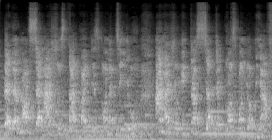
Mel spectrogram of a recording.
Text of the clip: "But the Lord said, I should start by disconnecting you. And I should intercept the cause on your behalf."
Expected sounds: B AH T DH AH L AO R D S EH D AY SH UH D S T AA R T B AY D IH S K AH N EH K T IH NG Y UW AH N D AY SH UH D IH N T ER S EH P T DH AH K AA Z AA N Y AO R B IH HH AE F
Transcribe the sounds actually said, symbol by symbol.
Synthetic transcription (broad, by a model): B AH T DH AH N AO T S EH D AY SH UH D S T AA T B AY D IH S K AH N EH K T IH NG Y UW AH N AY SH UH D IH N T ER S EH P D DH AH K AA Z AA N Y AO B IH HH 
